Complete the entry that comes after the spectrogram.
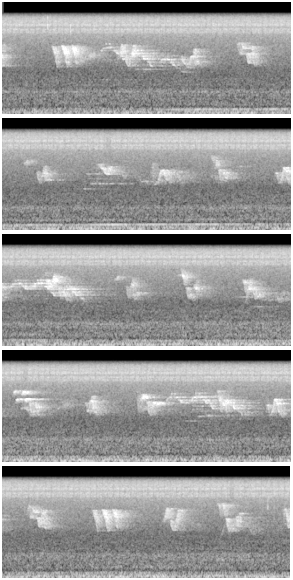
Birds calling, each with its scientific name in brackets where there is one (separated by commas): Veery (Catharus fuscescens), Red-eyed Vireo (Vireo olivaceus)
